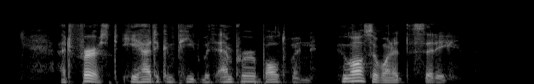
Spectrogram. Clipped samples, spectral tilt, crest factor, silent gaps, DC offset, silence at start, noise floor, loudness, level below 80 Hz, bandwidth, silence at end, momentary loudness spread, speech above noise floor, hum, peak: under 0.1%; -4 dB/octave; 24 dB; 3.22-3.30 s; under 0.1%; 0.2 s; -52 dBFS; -30 LUFS; -66 dBFS; 7.4 kHz; 0.8 s; 17 LU; 22 dB; none; -8 dBFS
